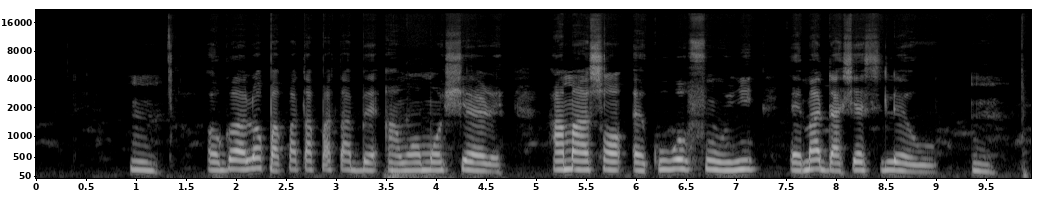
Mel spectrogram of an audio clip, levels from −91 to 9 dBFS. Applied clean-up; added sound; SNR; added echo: none; none; none; none.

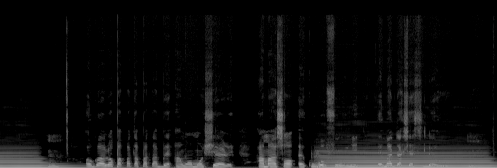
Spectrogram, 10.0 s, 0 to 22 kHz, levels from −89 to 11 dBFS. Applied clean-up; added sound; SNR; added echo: none; Bowed string instrument; -4 dB; none.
